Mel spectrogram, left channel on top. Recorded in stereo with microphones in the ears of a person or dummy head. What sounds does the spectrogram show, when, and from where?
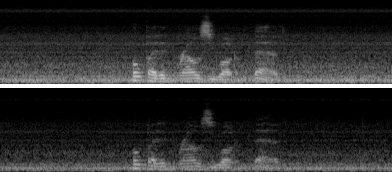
1.3 s a man speaking: 80° left, 0.5 m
